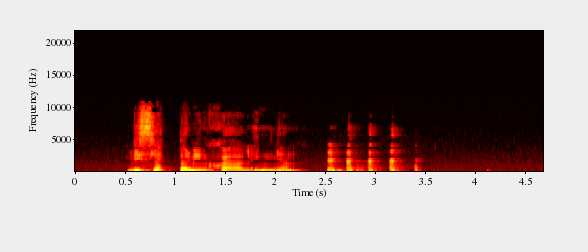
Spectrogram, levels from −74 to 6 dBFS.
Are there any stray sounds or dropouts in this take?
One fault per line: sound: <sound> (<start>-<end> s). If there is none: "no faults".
sound: laugh (2.5-3.5 s)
